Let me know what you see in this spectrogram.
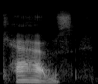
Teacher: Not calves, but calves. The L is silent and we pronounce the V sound with vibration plus the Z sound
